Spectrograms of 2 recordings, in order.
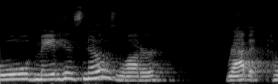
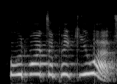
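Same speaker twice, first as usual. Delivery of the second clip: quick, high, scoffing jeer; mocking; 7 dB louder, much faster than usual. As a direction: tease with a sneer. Sheep mocking, then laughs.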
